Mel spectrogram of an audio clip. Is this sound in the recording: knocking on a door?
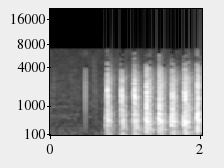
yes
